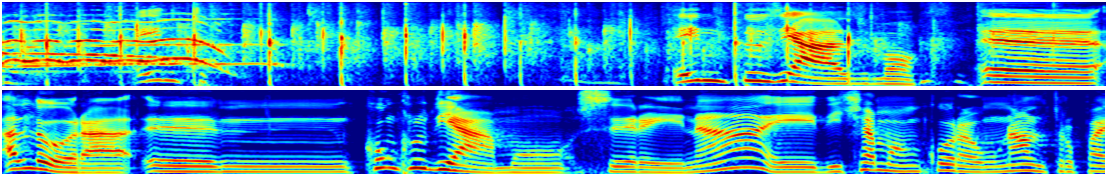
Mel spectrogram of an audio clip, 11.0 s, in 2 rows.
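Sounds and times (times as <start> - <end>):
sparse applause after a theatre excerpt: 0.0 - 4.8
speech: 3.4 - 11.0.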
